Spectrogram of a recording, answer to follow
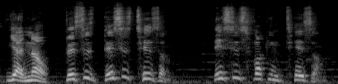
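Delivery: normal talking voice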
